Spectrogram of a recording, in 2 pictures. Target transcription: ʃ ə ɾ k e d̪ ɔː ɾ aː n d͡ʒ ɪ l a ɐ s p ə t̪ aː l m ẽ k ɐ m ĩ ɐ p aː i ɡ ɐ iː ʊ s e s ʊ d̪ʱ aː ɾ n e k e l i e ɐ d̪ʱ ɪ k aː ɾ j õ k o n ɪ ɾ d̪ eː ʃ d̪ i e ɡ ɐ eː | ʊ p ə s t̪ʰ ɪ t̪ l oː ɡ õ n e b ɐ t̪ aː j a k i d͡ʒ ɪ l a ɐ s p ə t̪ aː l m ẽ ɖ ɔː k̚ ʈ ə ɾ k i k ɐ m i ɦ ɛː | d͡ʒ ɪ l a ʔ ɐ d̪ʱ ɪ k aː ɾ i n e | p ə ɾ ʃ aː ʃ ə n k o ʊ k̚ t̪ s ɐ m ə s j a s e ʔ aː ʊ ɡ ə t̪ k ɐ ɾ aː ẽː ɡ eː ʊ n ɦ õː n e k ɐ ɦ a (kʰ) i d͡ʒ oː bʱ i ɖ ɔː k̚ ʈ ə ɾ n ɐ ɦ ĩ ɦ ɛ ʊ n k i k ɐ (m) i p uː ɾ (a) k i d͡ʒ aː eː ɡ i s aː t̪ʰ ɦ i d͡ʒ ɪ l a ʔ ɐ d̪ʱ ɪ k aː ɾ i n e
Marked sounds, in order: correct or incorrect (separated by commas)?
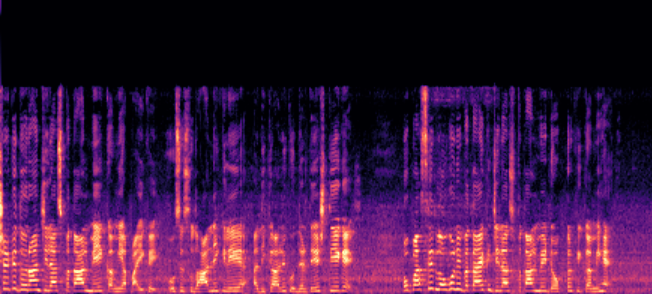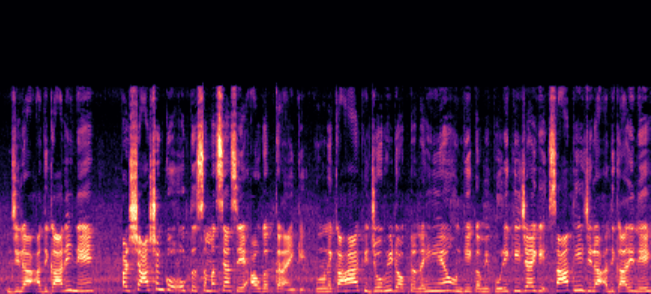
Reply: incorrect, correct, incorrect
